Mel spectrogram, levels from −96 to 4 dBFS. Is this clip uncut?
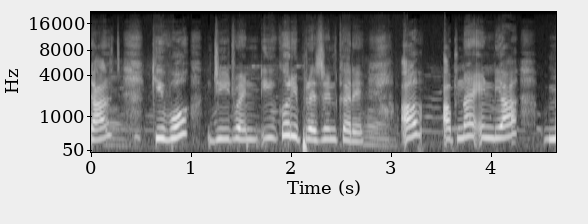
no; 1 cut; at 2.8 s

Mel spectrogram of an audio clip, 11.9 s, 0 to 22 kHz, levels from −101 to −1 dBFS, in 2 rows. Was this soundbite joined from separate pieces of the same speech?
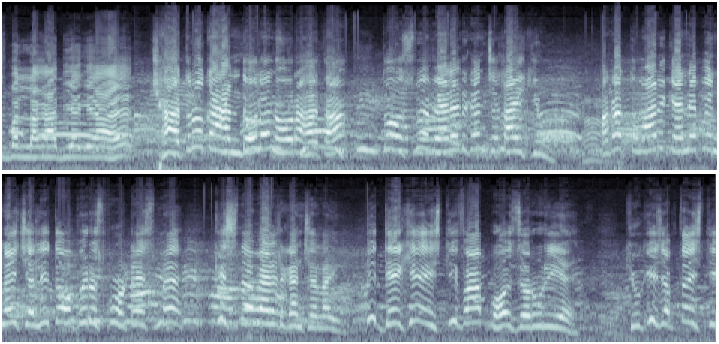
yes; 3 cuts; at 1.2 s, 4.9 s, 8.9 s

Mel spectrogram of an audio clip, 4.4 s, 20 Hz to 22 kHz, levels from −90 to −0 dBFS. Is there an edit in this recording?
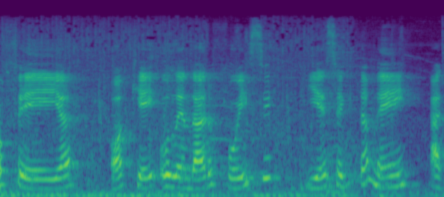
no; 0 cuts

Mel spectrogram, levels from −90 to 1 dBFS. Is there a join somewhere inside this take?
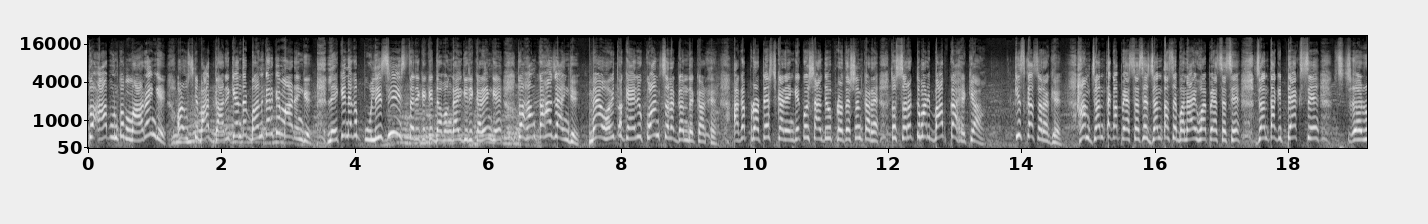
yes; 2 cuts; at 3.5 s, 7.5 s

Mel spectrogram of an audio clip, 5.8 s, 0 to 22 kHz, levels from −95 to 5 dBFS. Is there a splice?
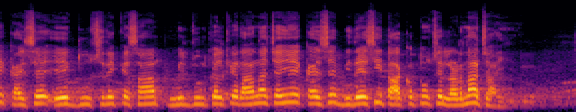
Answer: no; 0 cuts

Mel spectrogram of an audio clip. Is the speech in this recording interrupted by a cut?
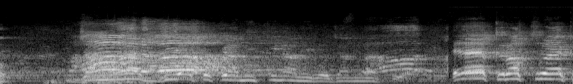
yes; 1 cut; at 4.4 s

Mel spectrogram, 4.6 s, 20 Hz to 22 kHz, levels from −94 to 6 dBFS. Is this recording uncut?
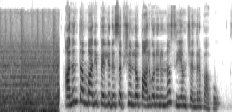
no; 1 cut; at 0.9 s

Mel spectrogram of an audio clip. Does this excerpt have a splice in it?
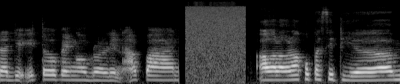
yes; 1 cut; at 2.4 s

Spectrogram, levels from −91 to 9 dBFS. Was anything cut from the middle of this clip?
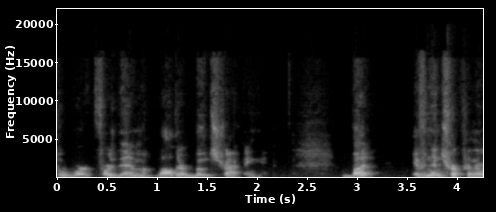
no; 0 cuts

